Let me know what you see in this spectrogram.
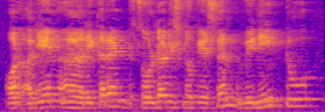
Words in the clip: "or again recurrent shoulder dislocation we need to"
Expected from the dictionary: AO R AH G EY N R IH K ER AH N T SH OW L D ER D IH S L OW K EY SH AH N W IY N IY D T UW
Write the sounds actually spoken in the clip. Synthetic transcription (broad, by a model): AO R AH G EY N R IH K ER AH N T S OW L D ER D IH S L OW K EY SH AH N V IY N IY D T UW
